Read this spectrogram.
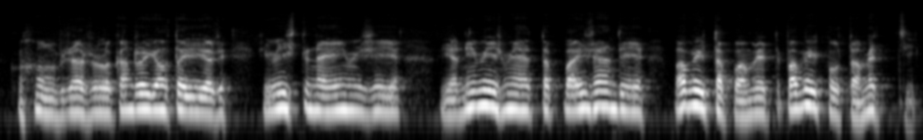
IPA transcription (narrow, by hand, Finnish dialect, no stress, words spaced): ku ku piræĭs olːɑk̆ kɑnsɑjːohtɑjiː jɑ si siʋiˑstynei ihmisiː jɑ jɑ nimiˑsmiæhet tɑpːɑˑ isæˑntiː jɑ pɑpiˑt tɑpːɑː met pɑpiˑp poltːɑː metːiˑ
